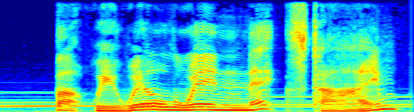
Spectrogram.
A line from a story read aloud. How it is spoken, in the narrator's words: purred the optimistic Ludwig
